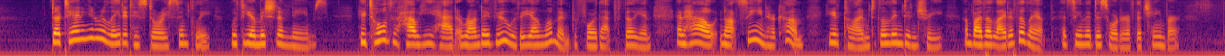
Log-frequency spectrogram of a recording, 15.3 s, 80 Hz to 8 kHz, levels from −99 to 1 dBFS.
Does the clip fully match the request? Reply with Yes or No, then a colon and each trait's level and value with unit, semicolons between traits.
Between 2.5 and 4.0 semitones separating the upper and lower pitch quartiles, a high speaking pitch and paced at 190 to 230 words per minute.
Yes: average, 3.7 semitones; high, 215 Hz; average, 195 wpm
